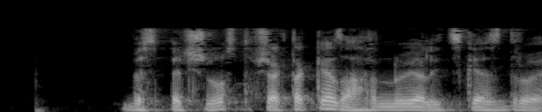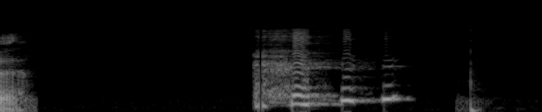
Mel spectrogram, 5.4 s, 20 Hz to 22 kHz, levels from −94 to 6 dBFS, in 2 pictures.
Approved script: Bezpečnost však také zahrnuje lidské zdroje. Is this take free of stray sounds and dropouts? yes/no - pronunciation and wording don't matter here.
no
